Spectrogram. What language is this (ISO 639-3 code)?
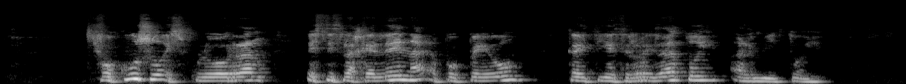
epo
